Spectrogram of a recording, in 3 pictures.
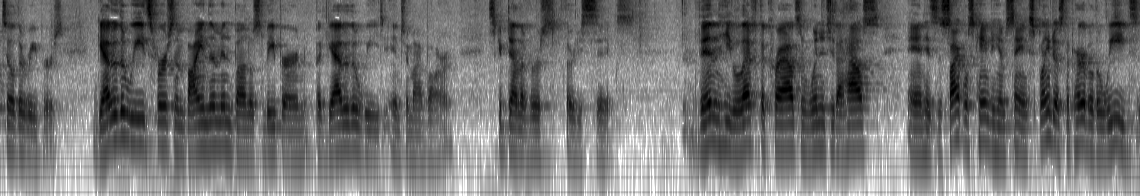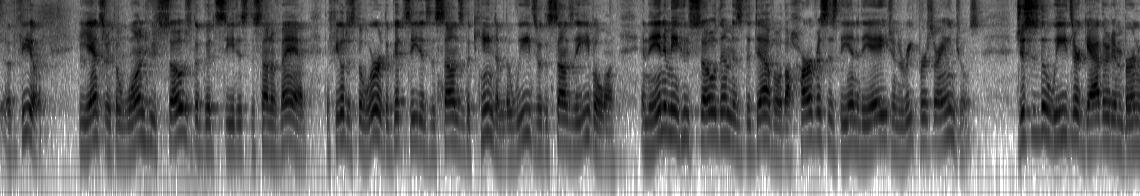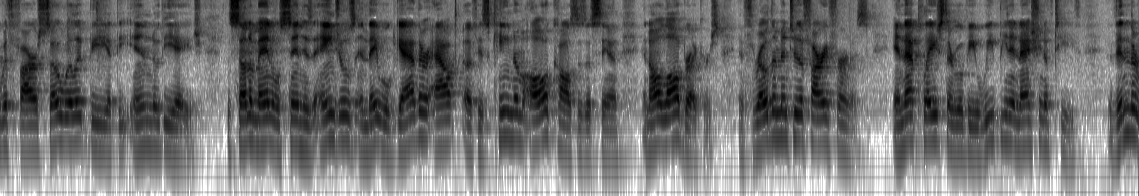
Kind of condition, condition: setting, large echoing room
